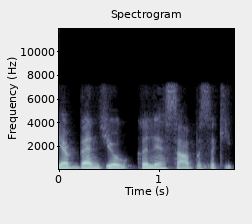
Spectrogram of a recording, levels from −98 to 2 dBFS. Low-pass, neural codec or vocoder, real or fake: 7.2 kHz; codec, 16 kHz, 1.1 kbps, Voila-Tokenizer; fake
